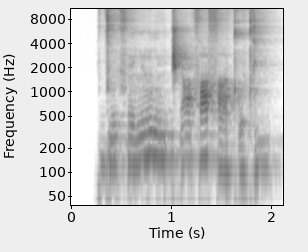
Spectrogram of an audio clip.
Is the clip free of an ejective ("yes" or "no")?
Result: no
